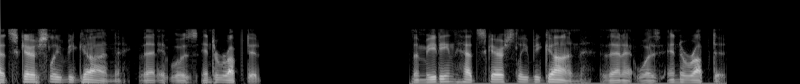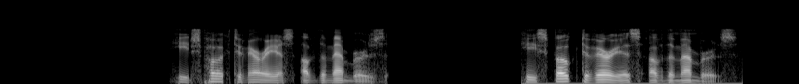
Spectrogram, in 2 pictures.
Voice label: synth voice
